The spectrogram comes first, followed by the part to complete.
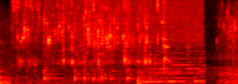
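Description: A fizzy pink drink poured from a bottle into a wine glass, a steady splashing pour with the bubbles fizzing.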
